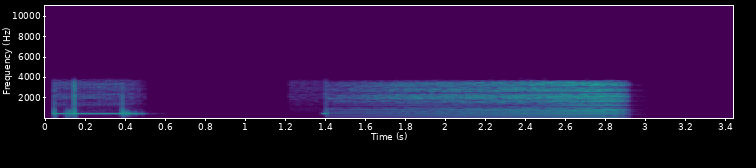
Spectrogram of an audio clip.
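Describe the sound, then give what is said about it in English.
Telephone tones on an automated customer-service line during a call transfer: a short beep, a brief silence, then a longer steady multi-tone hum that grows slightly louder before cutting off abruptly. “Please hold while your call is transferred.”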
